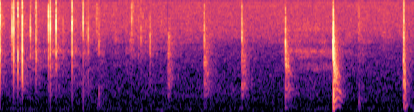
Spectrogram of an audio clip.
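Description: Faint, sparse clicks and crackles of small objects being handled: a quick run of soft ticks in the first second, then a few scattered ones, the sharpest about three and a half seconds in.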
